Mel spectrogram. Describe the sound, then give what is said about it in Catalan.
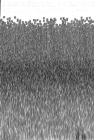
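Applause for an accordion player: loud, dense clapping that forms a continuous wash of noise at an even level for the whole short stretch. “Aquest és un aplaudiment per Jaume Molló, no?”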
